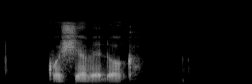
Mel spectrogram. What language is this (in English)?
Taita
